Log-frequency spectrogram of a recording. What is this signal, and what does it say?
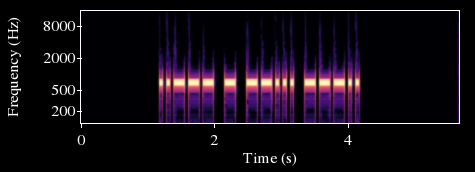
Morse code, heard as a keyed tone, about 22 wpm, 700 Hz. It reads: 2T78
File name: practice / 22wpm / Four Letter-Number Combinations - 22wpm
